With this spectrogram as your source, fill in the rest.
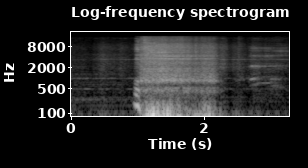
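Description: A young man speaks briefly near a microphone.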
